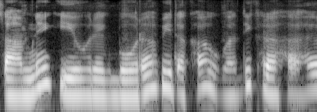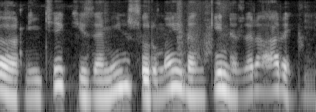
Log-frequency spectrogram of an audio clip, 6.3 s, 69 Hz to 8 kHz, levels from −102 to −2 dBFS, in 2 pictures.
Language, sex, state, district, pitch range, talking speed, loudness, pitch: Hindi, male, Jharkhand, Ranchi, 135-185 Hz, 210 wpm, -22 LUFS, 145 Hz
